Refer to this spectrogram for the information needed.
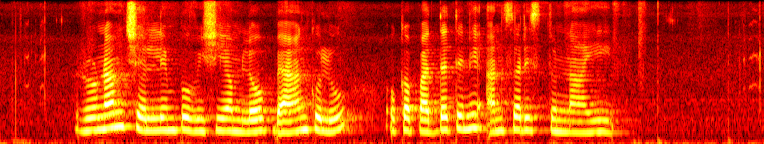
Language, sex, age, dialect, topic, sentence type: Telugu, female, 31-35, Telangana, banking, statement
